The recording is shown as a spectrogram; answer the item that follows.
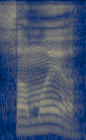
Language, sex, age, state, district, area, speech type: Odia, male, 30-45, Odisha, Cuttack, urban, read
